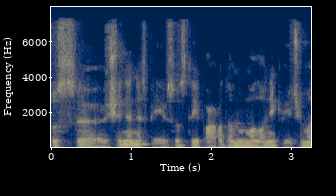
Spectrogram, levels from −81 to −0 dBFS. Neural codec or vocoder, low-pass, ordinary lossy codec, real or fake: none; 7.2 kHz; AAC, 32 kbps; real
